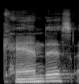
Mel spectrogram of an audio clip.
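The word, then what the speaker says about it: Candess: And real quick, also, I want to thank Candace. I think it's pronounced Candace, but it's C-A-N-D-E-S-S.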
